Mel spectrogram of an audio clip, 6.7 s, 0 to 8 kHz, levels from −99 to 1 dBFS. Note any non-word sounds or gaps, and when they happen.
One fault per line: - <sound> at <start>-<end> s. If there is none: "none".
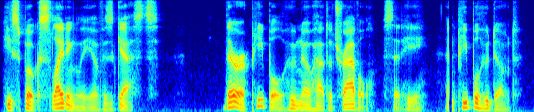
- dropout at 5.6-5.7 s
